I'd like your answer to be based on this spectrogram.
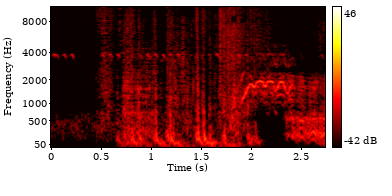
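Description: A horse in Assassin's Creed Odyssey clip-clops in steady hoofbeats and gives a clear neigh near the end, with no talking over it.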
